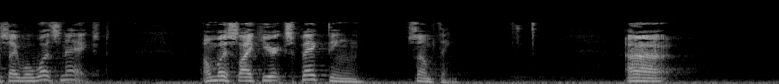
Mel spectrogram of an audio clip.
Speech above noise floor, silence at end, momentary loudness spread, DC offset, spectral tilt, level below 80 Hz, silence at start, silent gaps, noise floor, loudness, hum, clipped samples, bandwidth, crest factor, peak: 23 dB; 0.1 s; 22 LU; under 0.1%; -2.5 dB/octave; -48 dBFS; 0 s; none; -49 dBFS; -24 LUFS; none; under 0.1%; 7.8 kHz; 24 dB; -4 dBFS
